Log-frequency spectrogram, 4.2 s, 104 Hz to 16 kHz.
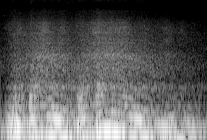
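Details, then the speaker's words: Acura RSX with Skunk2 Mega Power exhaust (possible exhaust leak at a connection underneath), revving inside a spray booth: smooth, clean revs rising and falling evenly with a deep steady exhaust note, no knocks or rattles; healthy engine. "But honestly, The Skunk 2 Mega Power exhaust does sound pretty good, pretty clean. We're inside of an Echo box here inside the spray booth. Engine's very smooth. Sounds really, really good."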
